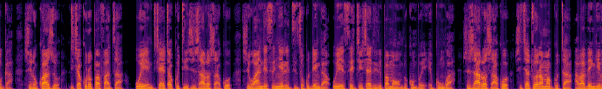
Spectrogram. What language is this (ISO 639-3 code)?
sna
